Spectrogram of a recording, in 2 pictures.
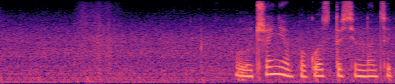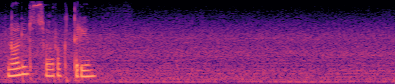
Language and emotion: Russian, neutral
